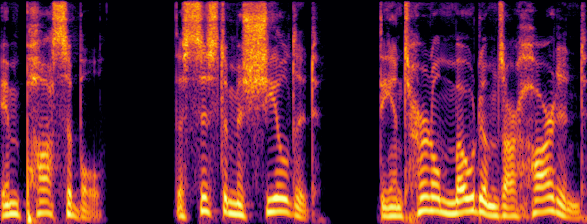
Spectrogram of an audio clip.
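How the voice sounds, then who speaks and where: Using a put-on character voice, a man with a fairly high pitch speaks at a fairly quick pace with lively intonation and very even loudness on a very clean recording with a silent background. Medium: read story. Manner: tense, clipped.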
